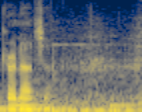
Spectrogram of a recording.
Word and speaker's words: garnacha: garnacha uh yeah granacha french french call it garna uh garnach but it's uh all right grenache but it's uh in spanish it's uh garnacha um it's uh it's like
